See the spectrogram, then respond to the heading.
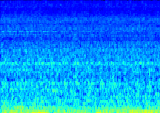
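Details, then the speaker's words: Cold engine just after throttle body relearn programming, idling: steady even low rumble with no misses, knocks or hunting; normal cold idle, expected to drop slightly as it warms. "And right now it's a cold engine."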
